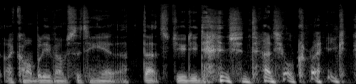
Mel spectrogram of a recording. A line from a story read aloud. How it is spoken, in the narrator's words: started laughing and said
